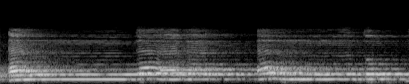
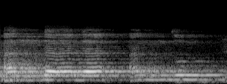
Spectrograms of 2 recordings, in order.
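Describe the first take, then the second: First: The nasal n sounds are held for two beats. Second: The nasal n sounds are cut short. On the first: The speaker calls it right. "Dua harokat tuh. Jadi ada apa? Ada tempo" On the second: The speaker calls it wrong. "Itu berarti kita menghilangkan gunnah di situ"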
